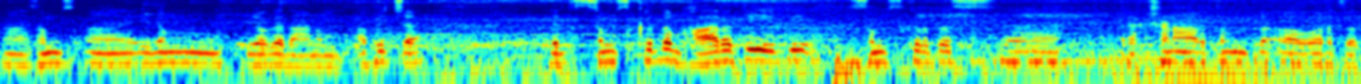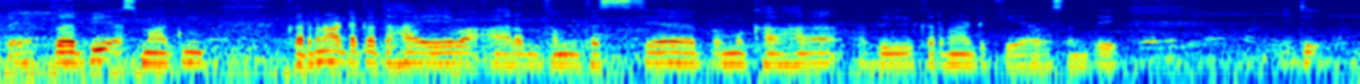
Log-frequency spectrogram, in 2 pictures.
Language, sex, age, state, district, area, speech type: Sanskrit, male, 18-30, Karnataka, Uttara Kannada, rural, spontaneous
